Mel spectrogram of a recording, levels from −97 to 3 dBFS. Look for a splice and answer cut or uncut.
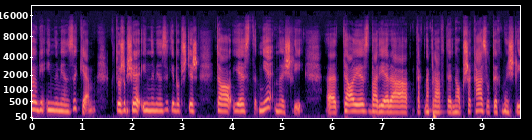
cut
